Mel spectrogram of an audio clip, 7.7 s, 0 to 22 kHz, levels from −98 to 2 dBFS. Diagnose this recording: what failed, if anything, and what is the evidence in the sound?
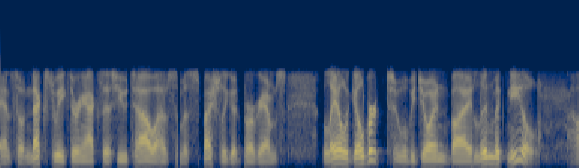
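Packet loss filled with silence, at the network stage. After "we'll have", 2.32–2.40 s holds scattered holes up to 30 ms; a 20 ms gap follows "will be joined by" at 6.28 s, fitting 10 ms packets. The waveform shows flat silent stretches; the spectrogram, blank columns.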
